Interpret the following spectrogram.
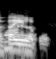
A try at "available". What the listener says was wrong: Can you get the V, the V, yeah, V.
